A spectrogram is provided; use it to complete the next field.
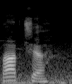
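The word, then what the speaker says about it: babcia: pronunciation if was Italian the c i a is a cha just like an Italian so polish is as well thank you Christine bobcha so there's Babushka and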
